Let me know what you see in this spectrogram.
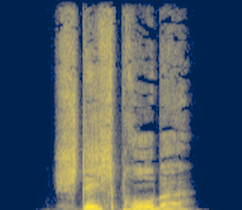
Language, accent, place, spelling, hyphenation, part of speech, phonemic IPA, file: German, Germany, Berlin, Stichprobe, Stich‧pro‧be, noun, /ˈʃtɪçˌproːbə/, De-Stichprobe.ogg
- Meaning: sample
